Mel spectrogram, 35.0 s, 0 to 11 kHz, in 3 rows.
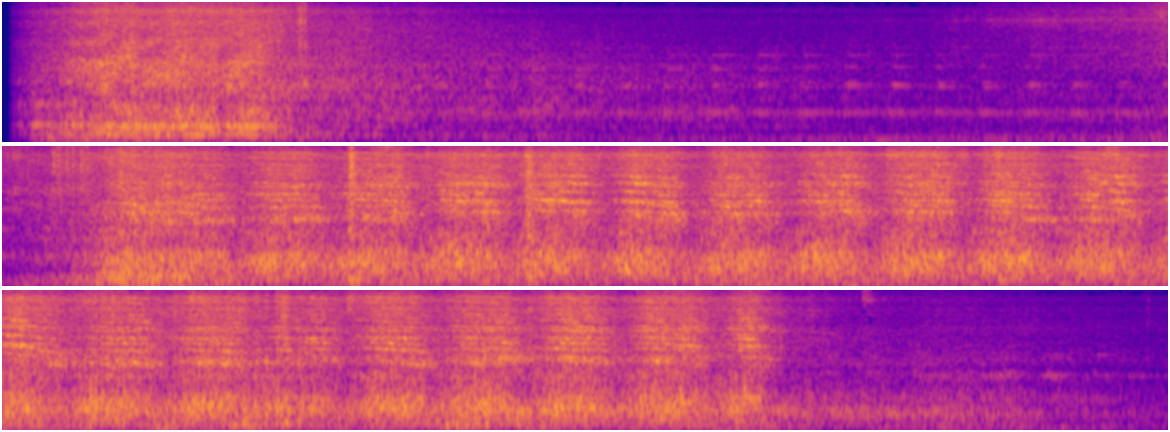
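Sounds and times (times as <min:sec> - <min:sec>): train wheels clattering over rail joints: 0:12.2 - 0:30.8.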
